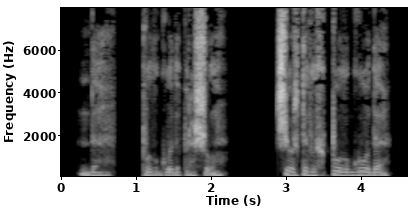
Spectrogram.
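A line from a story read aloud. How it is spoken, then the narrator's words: Angry mutter. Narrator (Russian): Зло пробормотала она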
